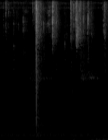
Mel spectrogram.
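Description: Faint crinkles and ticks of aluminium foil and tape as a piece of tape is pressed around the hip joint of a twisted tin-foil armature, with one sharper tick a little under a second in and a few small ones later.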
